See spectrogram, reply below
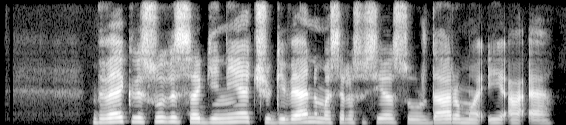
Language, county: Lithuanian, Telšiai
